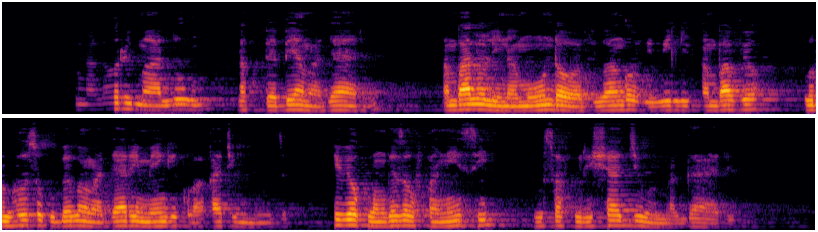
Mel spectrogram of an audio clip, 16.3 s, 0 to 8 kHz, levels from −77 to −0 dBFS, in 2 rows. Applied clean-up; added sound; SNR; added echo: none; none; none; reverberation time 0.9 s.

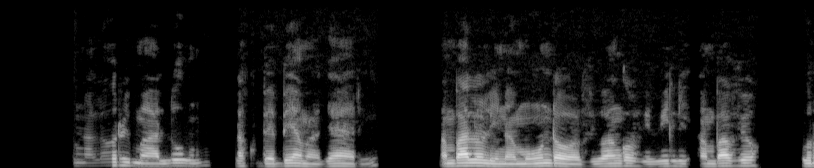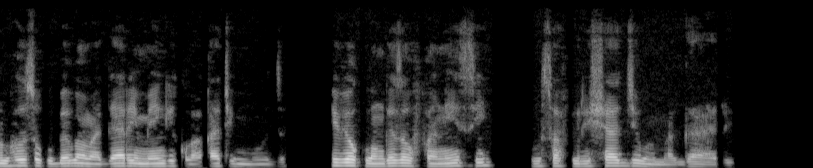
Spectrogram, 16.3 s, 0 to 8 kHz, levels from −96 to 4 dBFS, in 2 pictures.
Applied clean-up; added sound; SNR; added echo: none; none; none; none.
